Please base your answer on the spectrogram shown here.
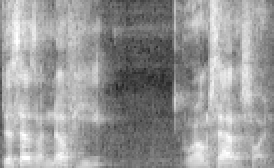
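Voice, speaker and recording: A man's voice: mid-range voice, animated, normal speed. A man casually reviewing a hot sauce for his vlog, rambling and slangy, repeating himself as he talks.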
